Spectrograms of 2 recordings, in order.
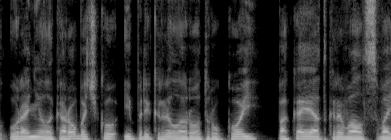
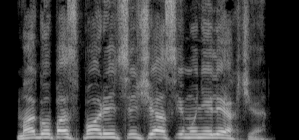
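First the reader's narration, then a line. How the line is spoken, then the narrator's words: Shouting through cupped hands. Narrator (Russian): крикнул Райланд, приложив ладони ко рту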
